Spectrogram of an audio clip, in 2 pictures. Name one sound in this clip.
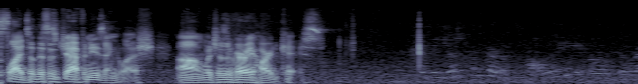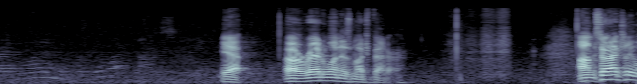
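A man speaks calmly to an audience through a microphone, in pauses.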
